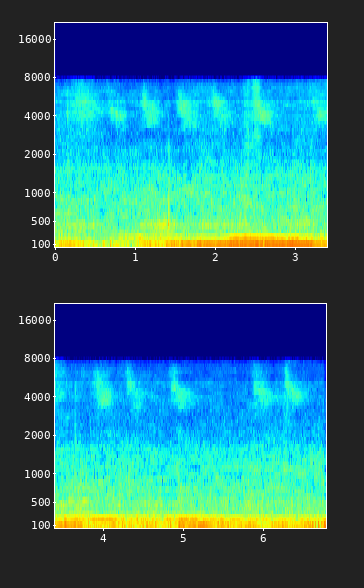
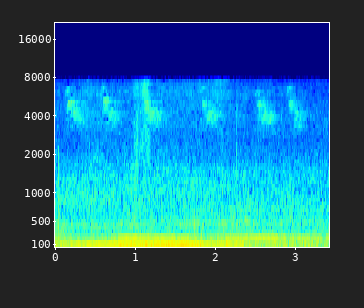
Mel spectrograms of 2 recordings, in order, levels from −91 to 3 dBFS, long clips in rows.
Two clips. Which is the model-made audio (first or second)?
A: first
